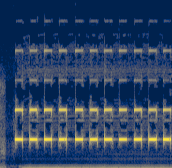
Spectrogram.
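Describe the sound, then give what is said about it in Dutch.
A firefighter's pager alarm receiver goes off, signalled by the dispatch centre to call out firefighters: a loud, rapid string of shrill electronic beeps pulsing about five times per second over a steady low hum, with no voices. “En waar je ook bent in de buurt, jouw pieper gaat dan af.”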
